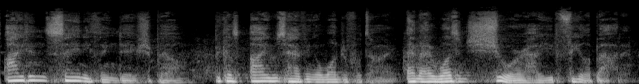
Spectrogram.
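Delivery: low, smooth seductive purr; sultry voice. Acted. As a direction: coo it sweetly to him. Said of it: "that sultry voice".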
